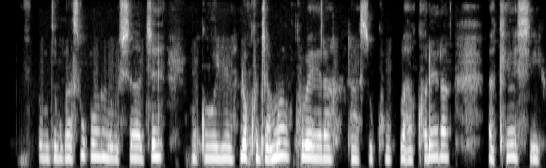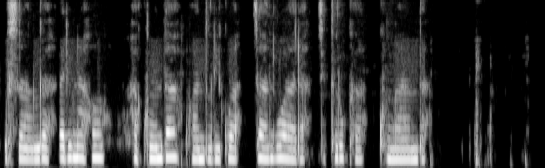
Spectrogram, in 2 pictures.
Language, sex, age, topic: Rundi, female, 25-35, education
